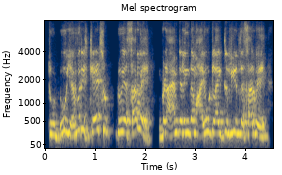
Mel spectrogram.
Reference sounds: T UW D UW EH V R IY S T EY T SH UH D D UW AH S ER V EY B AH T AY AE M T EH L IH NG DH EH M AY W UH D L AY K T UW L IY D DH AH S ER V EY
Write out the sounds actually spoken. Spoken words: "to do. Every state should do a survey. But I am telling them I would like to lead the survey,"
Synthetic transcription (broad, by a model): T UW D UW EH V R IY S T EY T S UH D D UW AH S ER V EY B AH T AY M T EH L IH NG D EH M AY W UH D L AY K T UW L IY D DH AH S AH V EY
